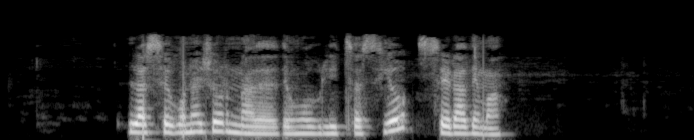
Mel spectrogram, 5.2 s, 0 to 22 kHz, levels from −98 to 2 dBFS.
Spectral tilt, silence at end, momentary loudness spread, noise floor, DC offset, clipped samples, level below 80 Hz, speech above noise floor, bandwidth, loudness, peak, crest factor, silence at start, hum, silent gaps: -6 dB/octave; 1.45 s; 8 LU; -82 dBFS; under 0.1%; under 0.1%; -56 dBFS; 65 dB; 8.2 kHz; -18 LUFS; -2 dBFS; 18 dB; 0.95 s; none; none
